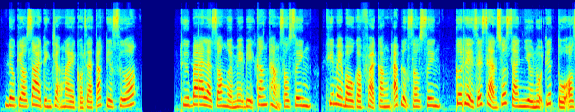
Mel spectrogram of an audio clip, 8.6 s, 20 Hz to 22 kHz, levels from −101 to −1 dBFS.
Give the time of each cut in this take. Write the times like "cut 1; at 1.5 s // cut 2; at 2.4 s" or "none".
cut 1; at 1.3 s // cut 2; at 4.8 s // cut 3; at 5.9 s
